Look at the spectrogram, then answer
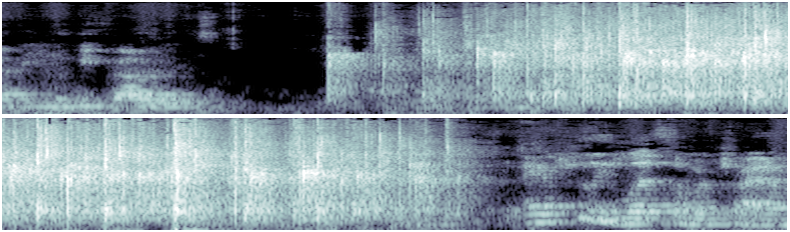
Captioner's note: applause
